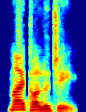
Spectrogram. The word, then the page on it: mycology: Indian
